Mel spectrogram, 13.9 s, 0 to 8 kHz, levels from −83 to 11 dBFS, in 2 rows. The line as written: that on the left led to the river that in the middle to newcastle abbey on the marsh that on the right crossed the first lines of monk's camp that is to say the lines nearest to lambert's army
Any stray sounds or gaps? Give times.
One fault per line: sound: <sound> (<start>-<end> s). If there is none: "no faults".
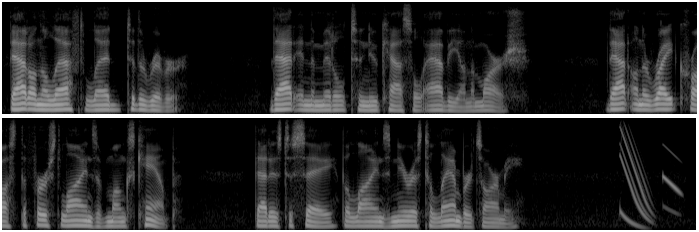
sound: chirp (13.1-13.8 s)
